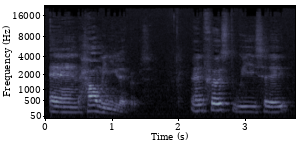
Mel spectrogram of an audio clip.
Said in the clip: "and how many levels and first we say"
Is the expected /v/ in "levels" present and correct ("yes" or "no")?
no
